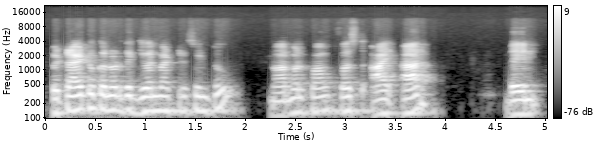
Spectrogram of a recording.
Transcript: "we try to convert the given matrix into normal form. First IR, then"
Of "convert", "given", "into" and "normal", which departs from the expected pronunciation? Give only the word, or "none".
convert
